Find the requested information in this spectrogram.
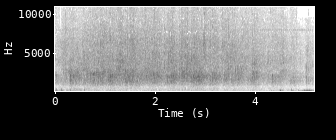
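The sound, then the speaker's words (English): An audience applauds for the Lord during a church sermon, steadily for about five seconds, a dense wash of many hands clapping at an even, moderately loud level, with a few sharper claps standing out near the end. “If you receive that, can you give the Lord a good round of applause today?”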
